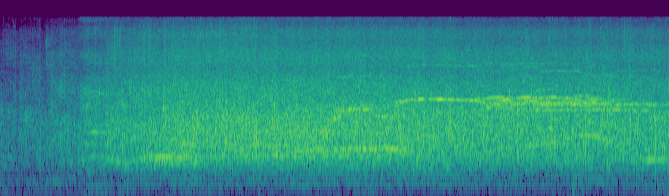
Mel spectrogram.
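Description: A crowd applauds and cheers loudly in a large hall.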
